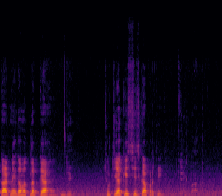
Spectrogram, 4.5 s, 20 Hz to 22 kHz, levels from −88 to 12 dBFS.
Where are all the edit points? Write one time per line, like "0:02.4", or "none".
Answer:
none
